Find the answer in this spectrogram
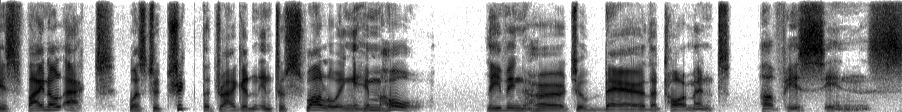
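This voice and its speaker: On a very clean recording with a silent background, a man performs a put-on character voice in a solemn tone, medium-pitched and fairly slow. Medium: video game. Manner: solemn, measured.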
